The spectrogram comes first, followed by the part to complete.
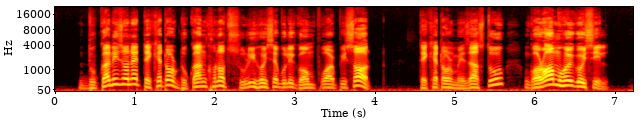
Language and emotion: Assamese, angry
